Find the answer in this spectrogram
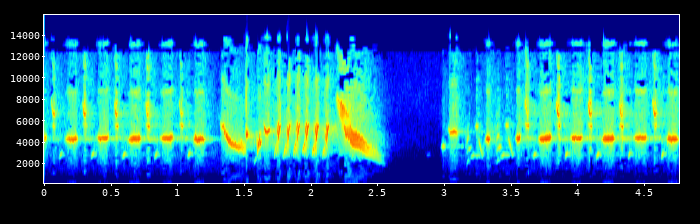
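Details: European goldfinch song used for educating captive birds: a fast, bubbling twitter moves into a clean trill and a buzzy downslurred note, then after a pause the tinkling twitter resumes.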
